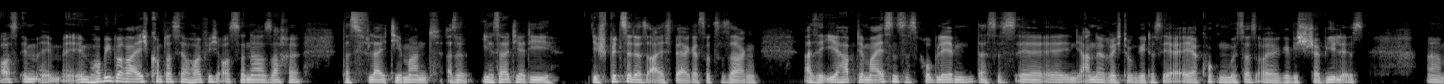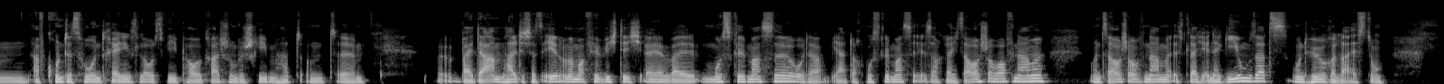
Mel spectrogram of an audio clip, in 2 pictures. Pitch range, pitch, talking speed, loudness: 100-120 Hz, 110 Hz, 190 wpm, -20 LUFS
